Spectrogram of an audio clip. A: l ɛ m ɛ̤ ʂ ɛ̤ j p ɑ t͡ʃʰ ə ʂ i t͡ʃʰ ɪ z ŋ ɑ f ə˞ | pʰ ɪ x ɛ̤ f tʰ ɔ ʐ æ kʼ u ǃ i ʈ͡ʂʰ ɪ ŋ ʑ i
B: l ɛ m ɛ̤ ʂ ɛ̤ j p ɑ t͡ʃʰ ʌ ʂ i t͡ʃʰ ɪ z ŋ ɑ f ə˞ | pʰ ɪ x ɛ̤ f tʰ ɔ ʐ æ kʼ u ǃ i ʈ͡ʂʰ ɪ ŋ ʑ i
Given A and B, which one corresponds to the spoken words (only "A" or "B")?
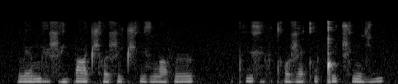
B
